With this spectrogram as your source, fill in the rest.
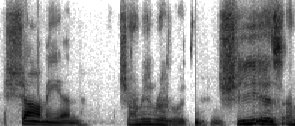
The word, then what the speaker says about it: Charmian: our tonight's guest is Charmin uh Charmin Redwood is it pronounced like an S Charming yes it's shamian Charmaine Redwood she is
